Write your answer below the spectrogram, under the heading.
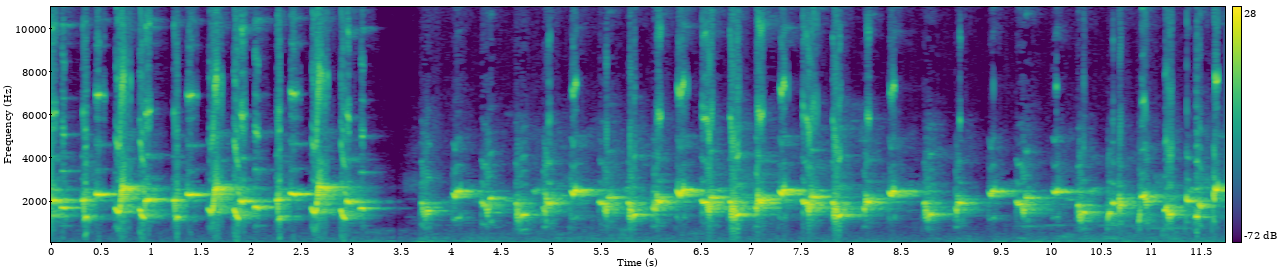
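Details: Lure song of a yellow-vented bulbul, lively 'ropel panjang' style meant to make other bulbuls answer: continuous chattering of mellow warbled notes, a brief gap near the fourth second, then the bubbling flow resumes unbroken.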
